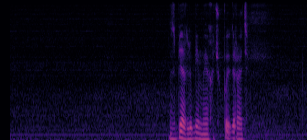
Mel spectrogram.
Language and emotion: Russian, neutral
